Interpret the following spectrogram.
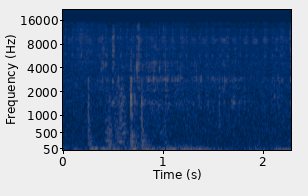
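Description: Stand-up paddleboard paddle stroking through the water: a few short splashes and drips as the blade dips and pulls, over a low steady rumble of water against the board.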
